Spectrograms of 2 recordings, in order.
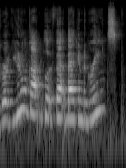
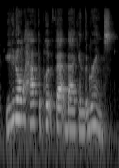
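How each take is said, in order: First: Put-on higher, louder, emphatic girl-talk; telling her mom off about the greens, emphatically; exclaiming. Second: Said in the usual way. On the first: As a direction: tell mom off with a playful exclamation. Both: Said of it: "I was like".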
